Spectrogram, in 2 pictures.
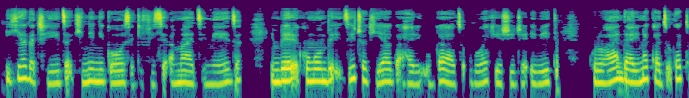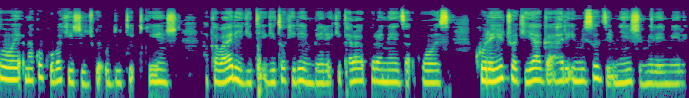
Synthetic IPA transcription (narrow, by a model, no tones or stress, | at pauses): ikijaɡat͡ʃiːza̰kʰininiɡo̞ːse̞ɡifise̞̰ʔamaːzime̞ːza | imbe̞ɾḛkuːŋɡo̞ːmbezit͡ʃo̞kʰijaɡa̰haɾiṵb̚ɡaːtʰobɡuβakʰiʃid͡ʒe̞ʔiβitʰi̥ | kuɾuhaːndehaɾinakazṵkatʰo̞ja̰nako̞kwuβakʰiʃid͡ʒɡwe̞̰ʔudutʰitwiːnʃi̥ | hakaβahaɾiɡitʰiɡito̞kʰiɾimbe̞ɾe̞kitʰaɾakoɾane̞ːza̰ɡ̥o̞ːse̥ | kʰuɾejit͡ʃo̞kʰijaɡa̰haɾiʔimiso̞zḭmɲiːnʃimiɾemiɾe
